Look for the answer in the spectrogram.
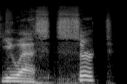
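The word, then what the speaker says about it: US-CERT: The United States Computer Emergency Readiness Team, which we already know is pronounced U.S. CERT, has discovered a new buffer overflow vulnerability with Apple's QuickTime Media software.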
